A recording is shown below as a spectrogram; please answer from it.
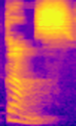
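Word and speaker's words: crumb: bird is eating bread क्रम क्रम इसमें B silent है सेकंड सना इज क्लाइमिंग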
